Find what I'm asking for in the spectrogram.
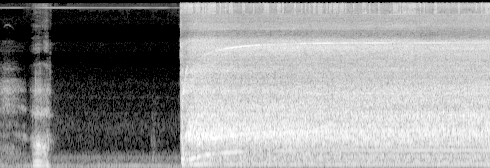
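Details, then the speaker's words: Router in a router lift, free-running with no load: quiet room, then spins up within a second to a loud steady high whine; normal. "This might be a little louder than the you know, the Makita trim routers, but you know, I don't think it's much louder."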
